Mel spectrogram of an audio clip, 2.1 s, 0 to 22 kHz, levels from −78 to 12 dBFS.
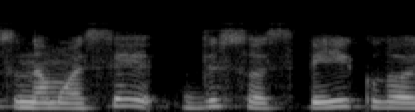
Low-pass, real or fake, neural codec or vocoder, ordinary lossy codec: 7.2 kHz; real; none; Opus, 16 kbps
